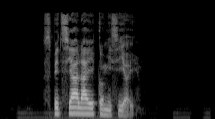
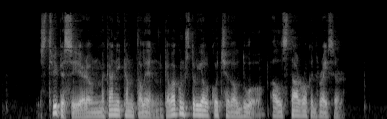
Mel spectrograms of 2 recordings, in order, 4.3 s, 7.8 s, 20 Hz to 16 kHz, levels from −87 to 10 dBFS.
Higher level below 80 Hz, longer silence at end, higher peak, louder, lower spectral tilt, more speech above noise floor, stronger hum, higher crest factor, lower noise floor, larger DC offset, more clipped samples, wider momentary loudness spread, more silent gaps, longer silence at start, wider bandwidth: second, -64 dBFS vs -44 dBFS; first, 1.65 s vs 0.9 s; about the same, -8 dBFS vs -6 dBFS; about the same, -25 LUFS vs -25 LUFS; second, -5 dB/octave vs -7 dB/octave; first, 61 dB vs 52 dB; neither; about the same, 20 dB vs 18 dB; first, -86 dBFS vs -76 dBFS; neither; neither; first, 17 LU vs 11 LU; neither; about the same, 0.9 s vs 0.8 s; about the same, 11.5 kHz vs 11.5 kHz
